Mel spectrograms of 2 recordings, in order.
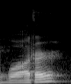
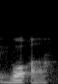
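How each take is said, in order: First: The middle consonant is a clear consonant. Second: The middle consonant is a glottal stop. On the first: "when an American would say water" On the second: "some people in the U K would say wa'a"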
